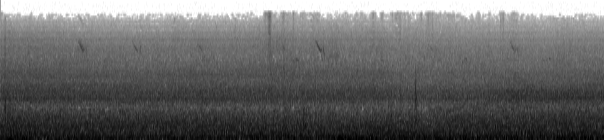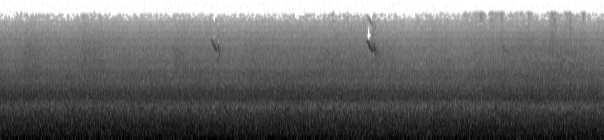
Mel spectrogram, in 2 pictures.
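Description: Steady outdoor background rumble and hiss, with a few faint, brief high bird chirps now and then.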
